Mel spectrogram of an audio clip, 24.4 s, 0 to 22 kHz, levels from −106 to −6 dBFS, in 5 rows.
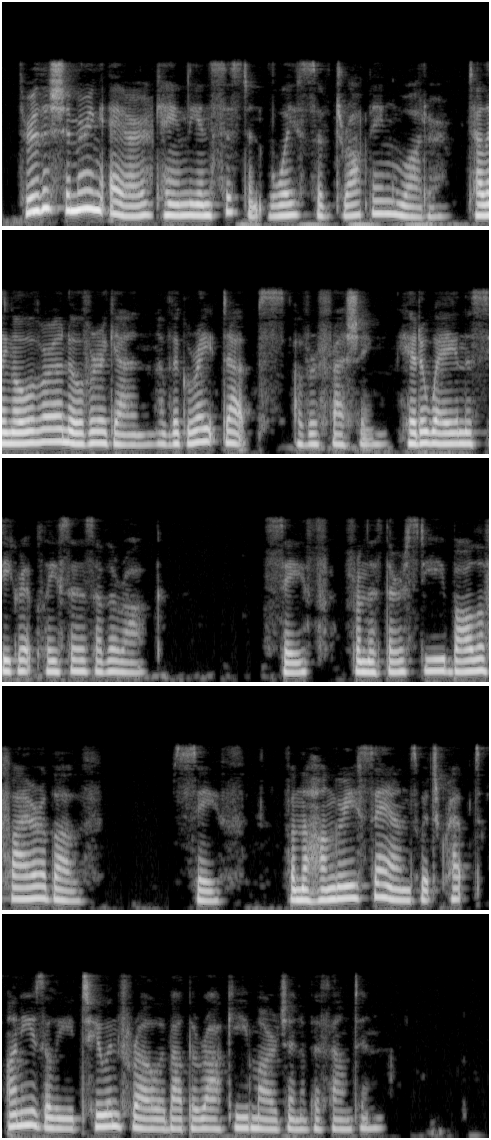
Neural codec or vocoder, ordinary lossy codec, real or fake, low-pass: none; Opus, 64 kbps; real; 7.2 kHz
